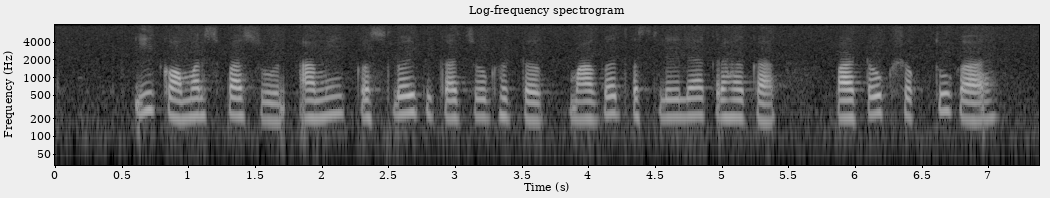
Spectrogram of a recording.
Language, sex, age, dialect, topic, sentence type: Marathi, female, 18-24, Southern Konkan, agriculture, question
